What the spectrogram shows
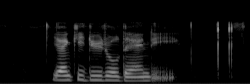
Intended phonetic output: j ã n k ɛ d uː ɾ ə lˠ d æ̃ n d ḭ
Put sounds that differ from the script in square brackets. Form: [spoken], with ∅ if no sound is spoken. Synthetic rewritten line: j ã [ŋ] k [i] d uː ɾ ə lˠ d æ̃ n d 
